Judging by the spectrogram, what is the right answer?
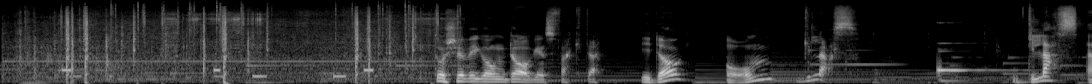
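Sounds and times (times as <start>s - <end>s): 
printer printing out a page: 0.0s - 4.7s
electronic beeps: 0.6s - 4.2s
speech: 4.4s - 8.6s, 10.1s - 10.9s.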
